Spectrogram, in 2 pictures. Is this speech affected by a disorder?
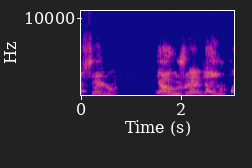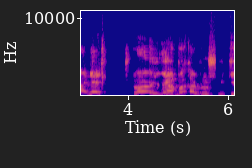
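Yes: cerebral palsy.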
